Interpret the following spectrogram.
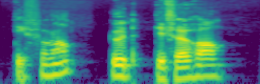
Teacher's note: So we wouldn't hear the last T.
